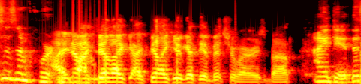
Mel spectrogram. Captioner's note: claps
